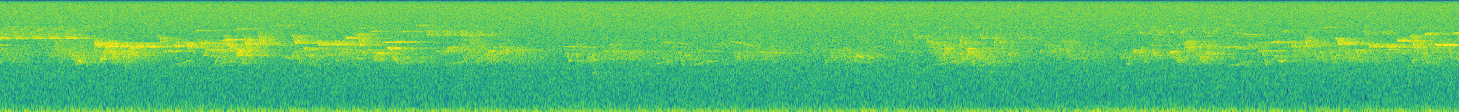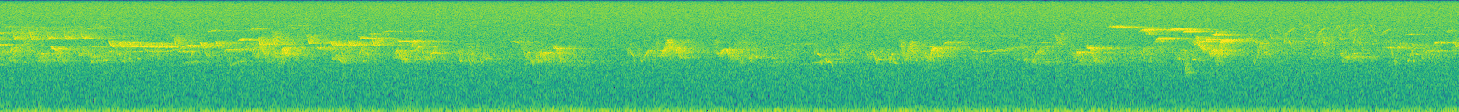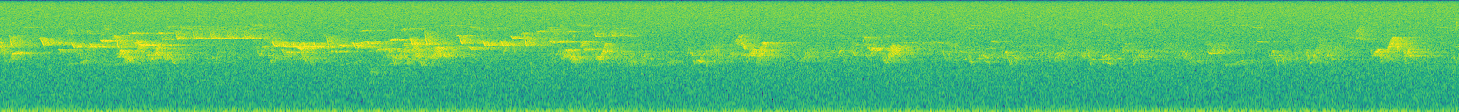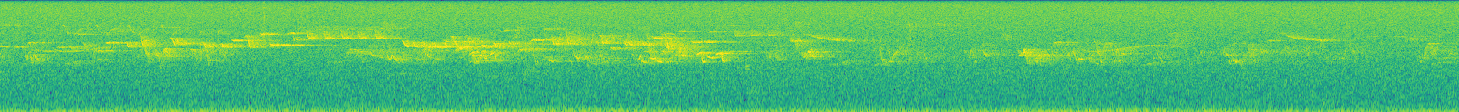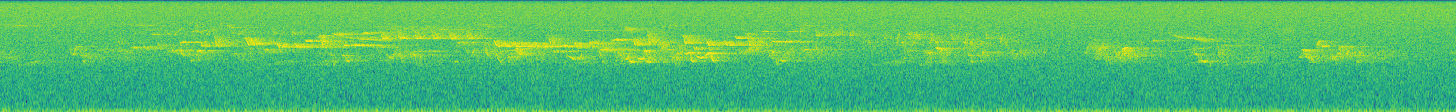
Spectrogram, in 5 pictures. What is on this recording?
Winter Wren, Red-eyed Vireo, Eastern Wood-Pewee, Ovenbird, Black-and-white Warbler, Brown Creeper, Rose-breasted Grosbeak, Black-throated Blue Warbler, American Robin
